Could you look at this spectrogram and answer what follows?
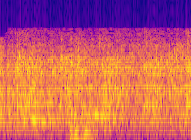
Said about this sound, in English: And everybody said, in Jesus' name, clap your hands and shout unto God with the voice of triumph today.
